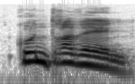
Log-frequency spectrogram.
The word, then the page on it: contravent: countravent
